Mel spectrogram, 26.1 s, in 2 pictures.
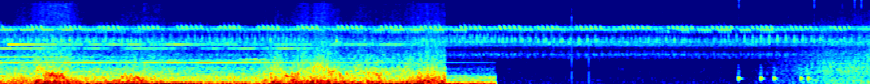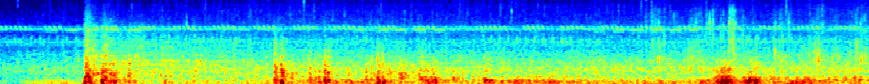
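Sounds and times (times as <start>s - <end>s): heavy rain: 0.0s - 6.7s, 12.0s - 26.0s
thunderclap: 0.0s - 6.7s, 13.4s - 26.0s
rolling thunder: 0.0s - 6.8s, 13.4s - 26.0s.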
